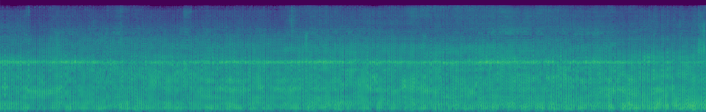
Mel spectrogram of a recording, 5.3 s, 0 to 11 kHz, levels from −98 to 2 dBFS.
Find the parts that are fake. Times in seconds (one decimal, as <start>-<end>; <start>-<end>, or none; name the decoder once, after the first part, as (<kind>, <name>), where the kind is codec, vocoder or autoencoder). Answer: 0.0-5.3 (vocoder, Vocos)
